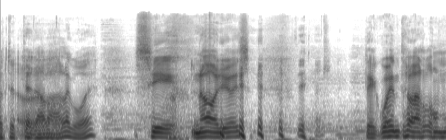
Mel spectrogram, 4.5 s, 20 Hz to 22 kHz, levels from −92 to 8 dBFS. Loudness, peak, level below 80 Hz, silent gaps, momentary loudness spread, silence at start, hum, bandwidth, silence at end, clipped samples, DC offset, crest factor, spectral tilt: -16 LUFS; -2 dBFS; -40 dBFS; none; 13 LU; 0 s; none; 15 kHz; 0 s; under 0.1%; under 0.1%; 14 dB; -6.5 dB/octave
